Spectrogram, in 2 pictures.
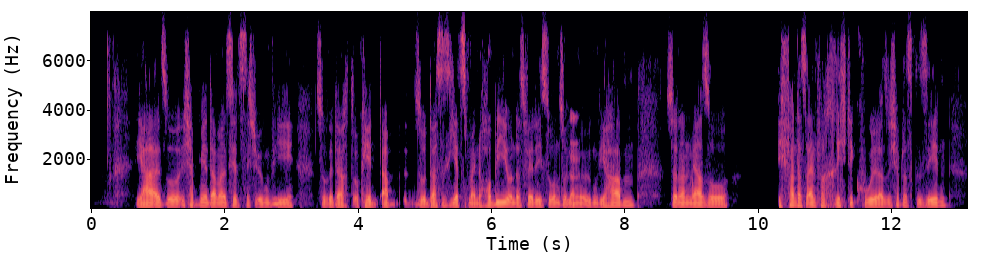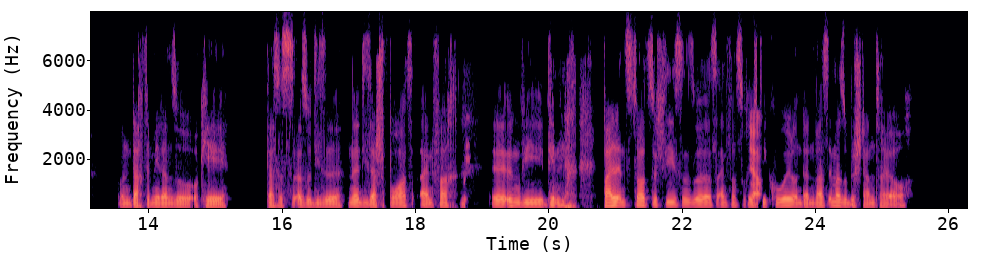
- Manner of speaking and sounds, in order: laughing while speaking: "den"
- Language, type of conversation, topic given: German, podcast, Wie hast du dein liebstes Hobby entdeckt?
